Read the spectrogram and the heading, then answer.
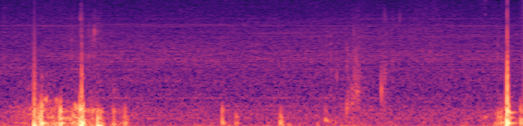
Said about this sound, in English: just want to take a sip of this.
